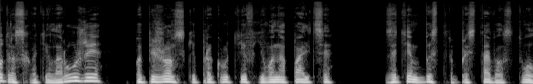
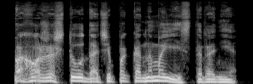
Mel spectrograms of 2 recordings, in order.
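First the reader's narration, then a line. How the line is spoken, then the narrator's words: Laughing. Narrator (Russian): рассмеялся Броницкий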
